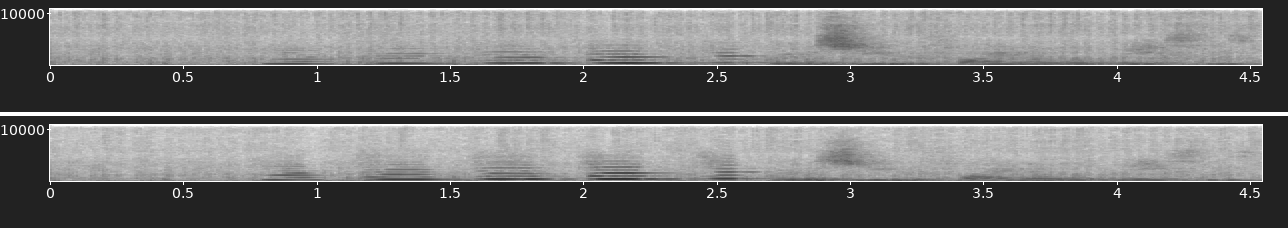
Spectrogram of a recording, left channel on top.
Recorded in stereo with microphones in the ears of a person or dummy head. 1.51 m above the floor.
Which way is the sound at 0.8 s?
55° right (ahead or behind).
